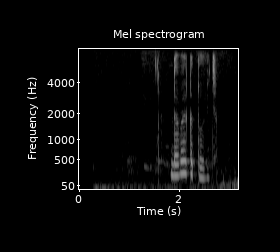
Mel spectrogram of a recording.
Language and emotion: Russian, neutral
